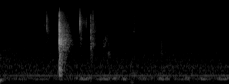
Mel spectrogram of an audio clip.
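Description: A few sharp clicks about half a second in, one much louder than the rest, then faint ticks: handling noise from a football helmet and its plastic packaging.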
